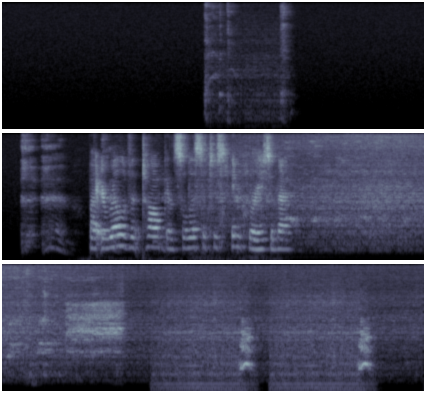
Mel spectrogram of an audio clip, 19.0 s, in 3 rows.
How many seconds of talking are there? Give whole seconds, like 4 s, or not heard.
3 s.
